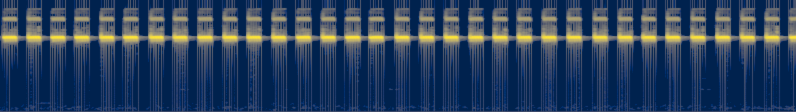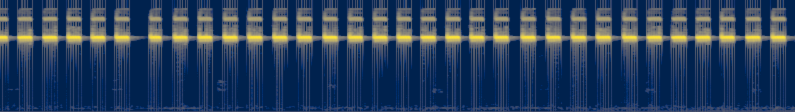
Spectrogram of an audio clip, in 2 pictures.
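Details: Male cricket calling on a summer evening: rapid shrill chirps around four per second, steady and metallic, with one brief gap midway and nothing else heard.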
